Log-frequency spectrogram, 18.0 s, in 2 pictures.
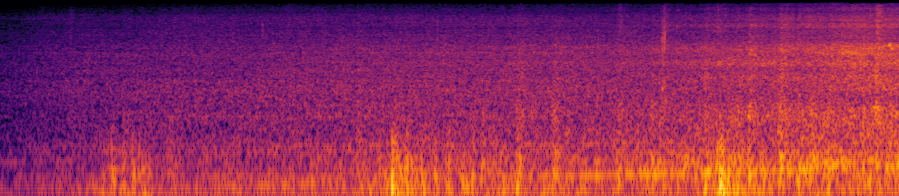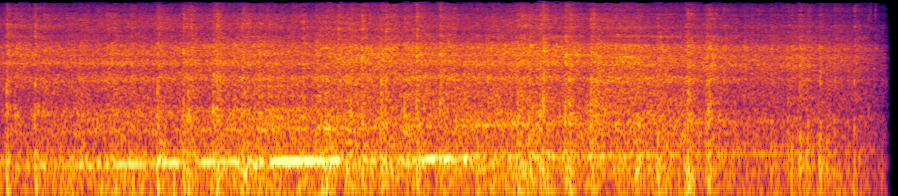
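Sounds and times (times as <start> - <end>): train hum: 0.0 - 17.9
wheels clattering over rail joints: 5.1 - 17.9.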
